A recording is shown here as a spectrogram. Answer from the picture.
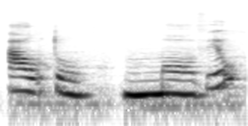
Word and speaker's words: automóvel: Automóvel, o mó é mais forte.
